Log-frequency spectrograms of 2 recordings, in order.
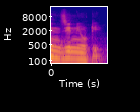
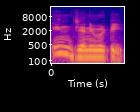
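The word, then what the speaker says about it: Ingenuity: Correct pronunciation होगा इंजेन्युइटी।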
